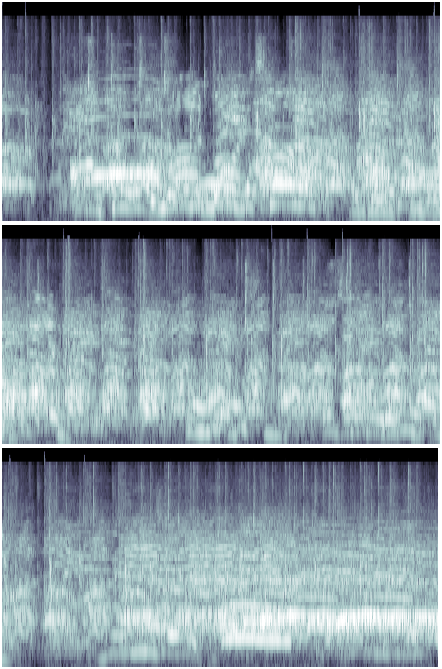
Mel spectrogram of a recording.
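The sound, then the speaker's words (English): A large audience shouts and cheers for more after a band's song ended, many overlapping voices calling out at a steady, loud level with scattered yells rising above the roar throughout. “The audience was silent for a moment and then shouted for more.”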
